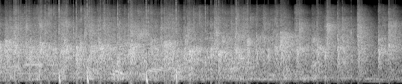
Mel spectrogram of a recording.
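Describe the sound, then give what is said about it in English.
A studio audience gives itself a round of applause, loud and dense, with a few sharper individual claps standing out early before the sound settles into a steady roar of hands. “Who in our studio audience here, which is by the way, the best looking studio audience in podcast history. Give yourselves a hand.”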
